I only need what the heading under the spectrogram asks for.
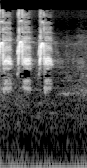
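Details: Common myna song, three loud, harsh, squeaky chirps in quick succession, each a burst of bright overtones, then quiet.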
